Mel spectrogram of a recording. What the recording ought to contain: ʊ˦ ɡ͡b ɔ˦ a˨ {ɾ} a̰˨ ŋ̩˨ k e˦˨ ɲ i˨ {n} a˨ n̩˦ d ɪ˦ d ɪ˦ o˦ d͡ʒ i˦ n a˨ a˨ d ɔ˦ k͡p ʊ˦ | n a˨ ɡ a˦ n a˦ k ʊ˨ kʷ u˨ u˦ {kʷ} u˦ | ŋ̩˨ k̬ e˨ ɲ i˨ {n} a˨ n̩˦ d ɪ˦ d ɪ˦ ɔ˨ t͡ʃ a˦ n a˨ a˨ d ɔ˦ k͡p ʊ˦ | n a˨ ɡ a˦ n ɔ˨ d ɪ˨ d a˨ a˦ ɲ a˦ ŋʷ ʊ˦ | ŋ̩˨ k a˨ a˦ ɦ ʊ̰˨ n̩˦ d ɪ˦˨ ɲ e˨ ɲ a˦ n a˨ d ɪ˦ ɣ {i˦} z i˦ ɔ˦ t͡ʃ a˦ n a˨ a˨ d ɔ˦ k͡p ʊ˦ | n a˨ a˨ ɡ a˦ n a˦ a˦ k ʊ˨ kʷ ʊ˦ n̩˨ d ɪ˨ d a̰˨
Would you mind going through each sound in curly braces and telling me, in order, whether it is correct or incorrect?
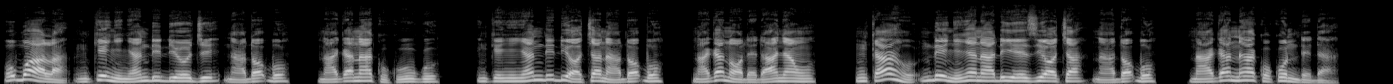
incorrect: l, incorrect: ɲ, incorrect: ɡʷ, incorrect: ɲ, incorrect: e˦

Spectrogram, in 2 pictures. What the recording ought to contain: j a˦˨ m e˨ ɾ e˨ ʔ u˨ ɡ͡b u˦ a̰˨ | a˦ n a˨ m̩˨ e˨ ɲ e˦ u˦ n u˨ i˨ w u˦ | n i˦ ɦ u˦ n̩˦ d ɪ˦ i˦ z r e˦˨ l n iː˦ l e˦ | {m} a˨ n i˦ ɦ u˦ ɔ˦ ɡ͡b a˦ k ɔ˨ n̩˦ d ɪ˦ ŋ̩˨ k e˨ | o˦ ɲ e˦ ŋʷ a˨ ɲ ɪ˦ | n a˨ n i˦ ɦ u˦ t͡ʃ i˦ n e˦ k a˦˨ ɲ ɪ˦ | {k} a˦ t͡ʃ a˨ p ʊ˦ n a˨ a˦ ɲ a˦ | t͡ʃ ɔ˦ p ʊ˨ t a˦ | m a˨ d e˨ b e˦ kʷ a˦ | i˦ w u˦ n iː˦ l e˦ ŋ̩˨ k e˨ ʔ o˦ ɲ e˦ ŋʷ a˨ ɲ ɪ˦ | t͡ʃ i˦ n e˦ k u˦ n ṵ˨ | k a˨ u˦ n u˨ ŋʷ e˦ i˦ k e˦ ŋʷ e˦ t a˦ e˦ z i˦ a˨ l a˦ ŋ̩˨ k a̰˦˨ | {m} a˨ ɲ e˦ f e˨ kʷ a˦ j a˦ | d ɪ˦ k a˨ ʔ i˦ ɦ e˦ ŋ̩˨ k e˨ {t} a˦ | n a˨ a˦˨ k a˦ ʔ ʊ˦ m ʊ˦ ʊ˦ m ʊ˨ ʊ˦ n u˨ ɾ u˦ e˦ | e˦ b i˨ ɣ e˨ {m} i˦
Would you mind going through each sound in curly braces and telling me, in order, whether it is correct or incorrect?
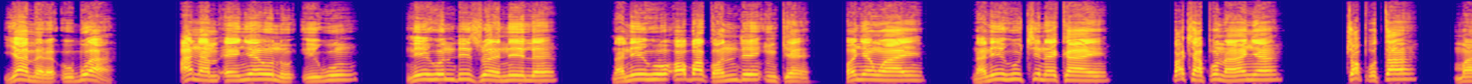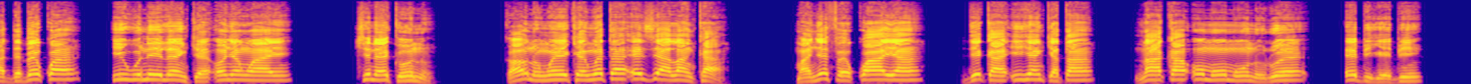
incorrect: n, incorrect: k͡p, correct, correct, incorrect: b

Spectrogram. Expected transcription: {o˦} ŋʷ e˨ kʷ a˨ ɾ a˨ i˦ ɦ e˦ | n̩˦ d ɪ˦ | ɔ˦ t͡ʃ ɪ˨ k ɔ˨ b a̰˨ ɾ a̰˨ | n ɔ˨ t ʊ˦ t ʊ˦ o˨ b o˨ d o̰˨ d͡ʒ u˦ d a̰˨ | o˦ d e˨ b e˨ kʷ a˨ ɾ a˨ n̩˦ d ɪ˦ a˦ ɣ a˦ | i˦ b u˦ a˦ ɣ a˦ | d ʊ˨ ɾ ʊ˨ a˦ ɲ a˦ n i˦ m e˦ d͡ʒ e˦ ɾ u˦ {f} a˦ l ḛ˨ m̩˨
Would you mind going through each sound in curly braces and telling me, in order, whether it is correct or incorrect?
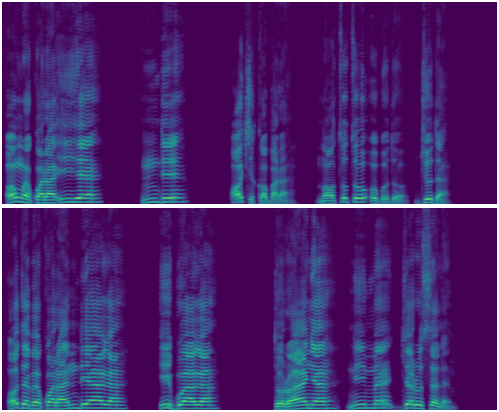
correct, incorrect: s

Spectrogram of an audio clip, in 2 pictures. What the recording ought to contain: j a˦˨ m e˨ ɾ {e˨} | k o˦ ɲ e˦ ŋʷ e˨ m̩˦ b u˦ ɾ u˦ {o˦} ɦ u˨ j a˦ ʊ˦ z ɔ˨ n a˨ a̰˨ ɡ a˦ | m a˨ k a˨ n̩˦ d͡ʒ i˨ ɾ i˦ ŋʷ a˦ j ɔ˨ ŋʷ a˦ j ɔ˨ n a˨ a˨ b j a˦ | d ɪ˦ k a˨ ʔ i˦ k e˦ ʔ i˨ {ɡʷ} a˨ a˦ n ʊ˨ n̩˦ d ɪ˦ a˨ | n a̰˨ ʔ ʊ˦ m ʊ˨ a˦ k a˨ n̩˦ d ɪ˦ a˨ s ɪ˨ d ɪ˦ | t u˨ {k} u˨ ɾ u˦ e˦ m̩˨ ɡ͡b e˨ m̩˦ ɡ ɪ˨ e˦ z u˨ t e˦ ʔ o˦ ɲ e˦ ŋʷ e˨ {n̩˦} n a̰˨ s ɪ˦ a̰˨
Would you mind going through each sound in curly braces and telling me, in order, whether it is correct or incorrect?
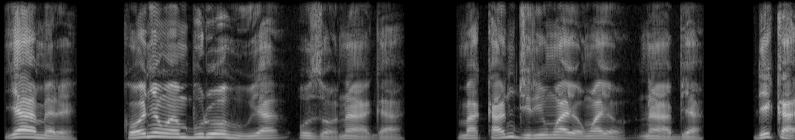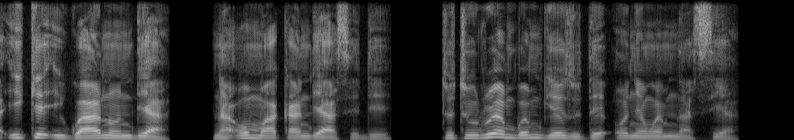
correct, correct, correct, incorrect: t, incorrect: m̩˦

